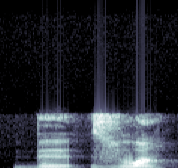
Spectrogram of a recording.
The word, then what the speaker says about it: besoin: mais Pour cela, j'ai besoin o i n se prononce oin.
